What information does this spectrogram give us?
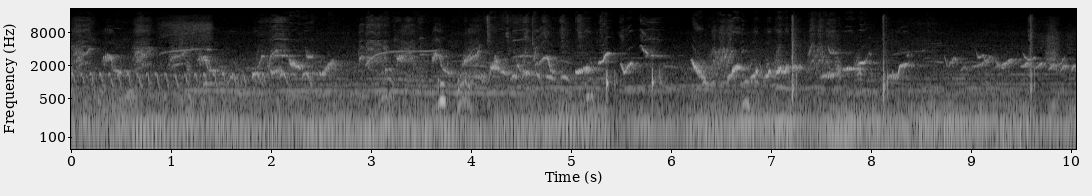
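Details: Competing white-rumped shama in gusty wind: an opening rapid rattle, then an energetic stream of short whistled and squeaky notes, dense and varied, with a steady wind hum below.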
